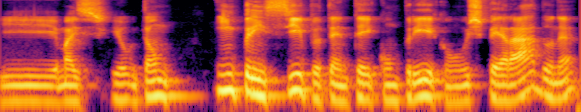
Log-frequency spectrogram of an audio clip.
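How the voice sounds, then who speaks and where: This man's voice sits at a medium pitch, its variation ordinary. The tone comes across as dark and mellow. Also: quiet background. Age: 60s. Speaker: lawyer. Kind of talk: interview.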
